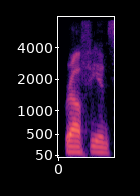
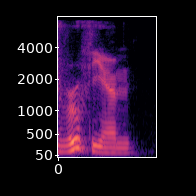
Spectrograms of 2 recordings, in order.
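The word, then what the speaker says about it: Raufeon: Ralphian Stotts. Is it Ralphian? I always say his name wrong. – I think it's Ruffian.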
